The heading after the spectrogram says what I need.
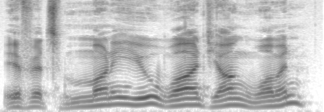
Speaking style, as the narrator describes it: James Ezekiel Patch grumbled

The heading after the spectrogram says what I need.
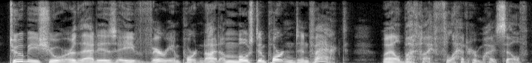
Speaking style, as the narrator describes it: the doctor chuckled softly

